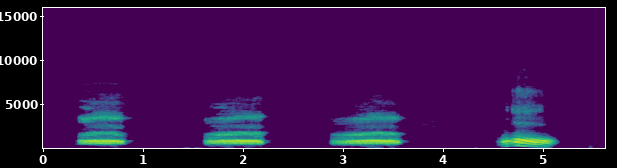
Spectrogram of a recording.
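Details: Pelican calls: three buzzy, even, mid-pitched moaning notes about 1.3 seconds apart, then a shorter wavering note that slides downward, with silence between calls.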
